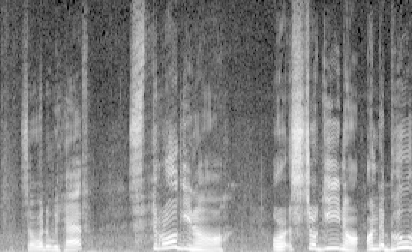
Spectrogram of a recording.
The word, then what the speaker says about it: Strogino: one two strong an apologies for the mispronunciation of this place according to the loud speaker on the train it's actually called strogino and not strong you know as i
